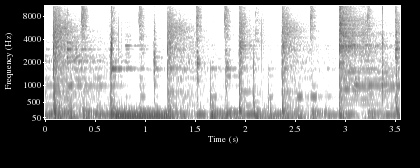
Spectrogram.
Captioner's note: none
